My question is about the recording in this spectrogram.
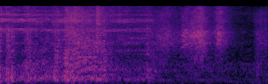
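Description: Handheld gas torch flame hissing steadily as it is played over wet acrylic paint to pop surface bubbles, dying away about a second and a half in as the torch is taken off.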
